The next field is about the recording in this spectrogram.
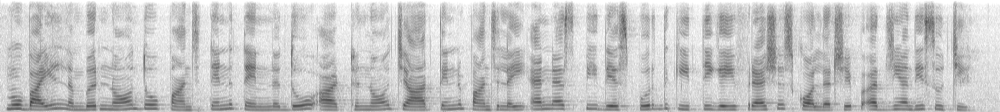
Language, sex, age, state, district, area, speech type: Punjabi, female, 18-30, Punjab, Bathinda, rural, read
